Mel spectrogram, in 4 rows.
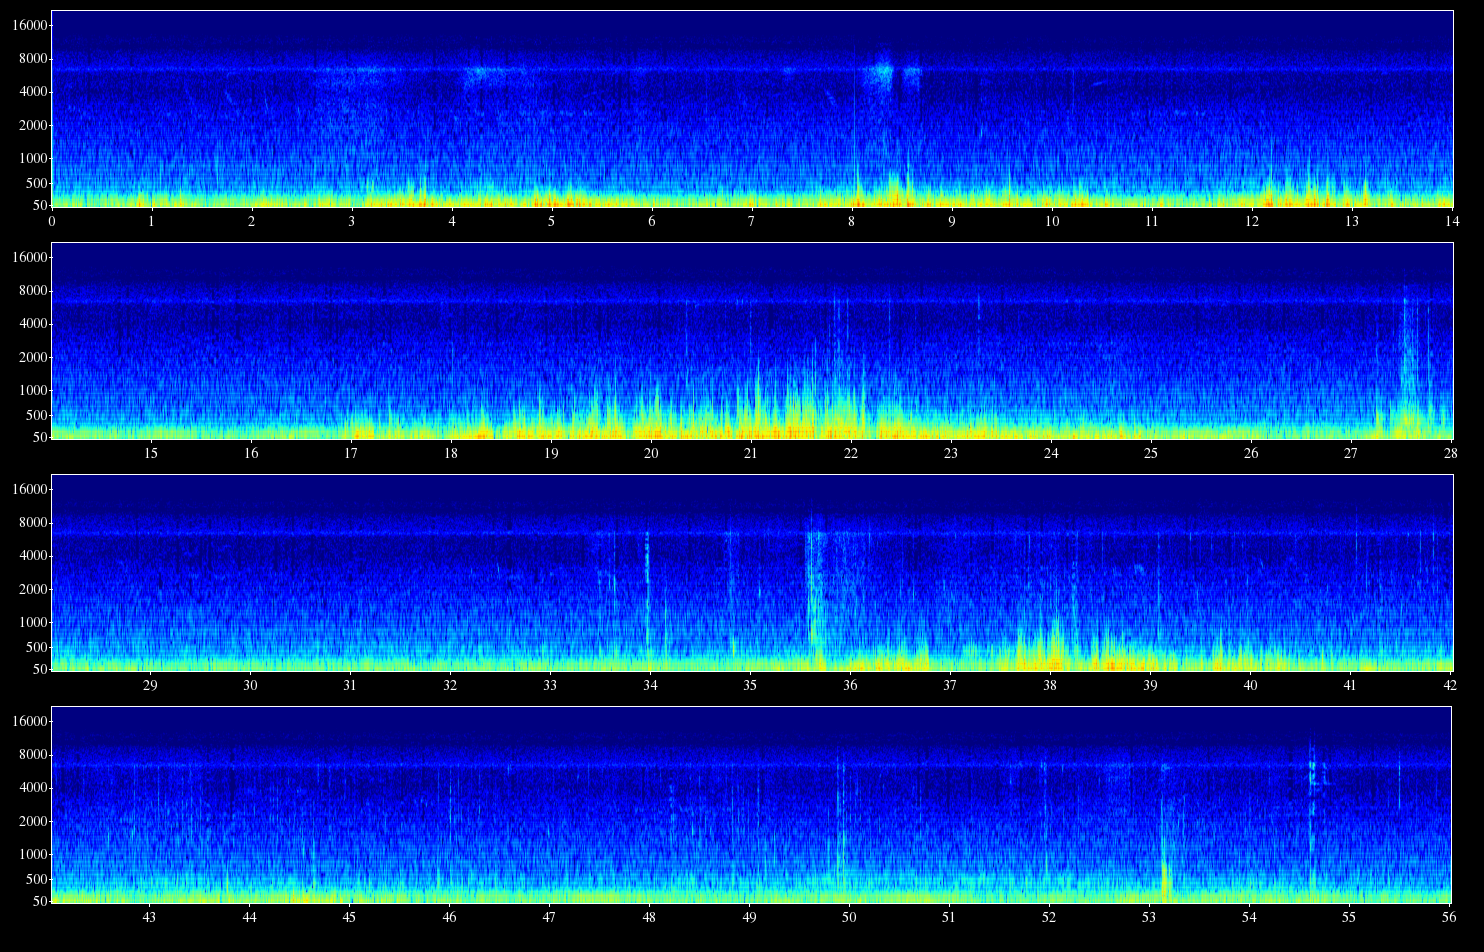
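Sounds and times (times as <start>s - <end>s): electric trolling motor humming: 0.0s - 56.0s
wind rumbling on microphone: 0.0s - 56.0s.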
